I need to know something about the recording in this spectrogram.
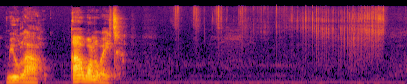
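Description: A razor scrapes across stubble.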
